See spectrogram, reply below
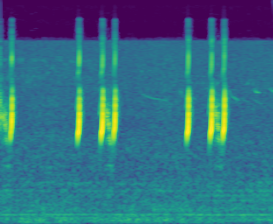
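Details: Female common quail call: loud, sharp, high-pitched clipped notes given singly and then in tight groups of two or three, spaced under a second apart, over a low steady hum.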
